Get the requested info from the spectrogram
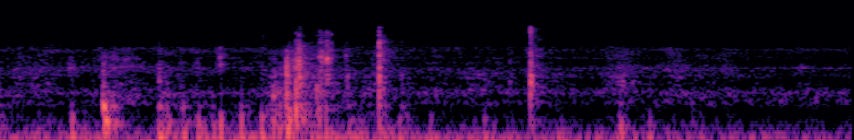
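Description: Plastic latches on a molded SKB hardshell guitar case being snapped open: about four sharp clicks in the first three seconds.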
